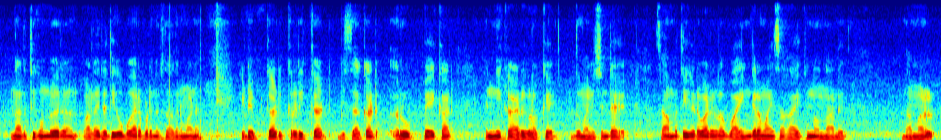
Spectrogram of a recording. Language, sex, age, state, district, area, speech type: Malayalam, male, 18-30, Kerala, Wayanad, rural, spontaneous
